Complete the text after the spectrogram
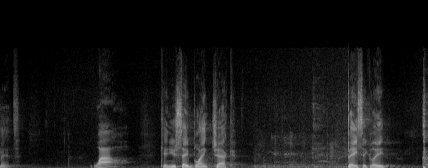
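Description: A middle-aged man preaches with animation through a microphone, in pauses, in an echoing hall.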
